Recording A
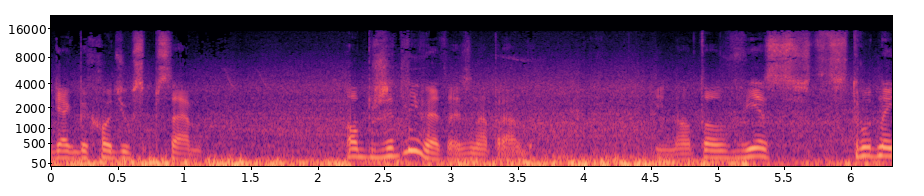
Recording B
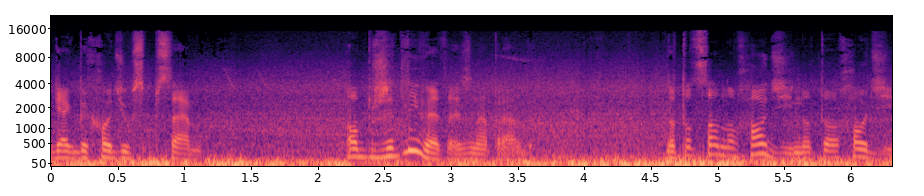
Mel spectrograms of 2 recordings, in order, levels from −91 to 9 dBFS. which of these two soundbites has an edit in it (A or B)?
A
